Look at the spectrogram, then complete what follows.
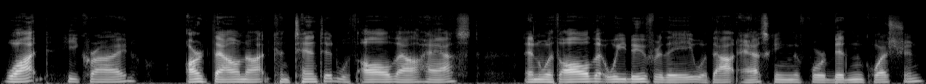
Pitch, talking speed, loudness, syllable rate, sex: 115 Hz, 155 wpm, -20 LUFS, 3.9 syllables/s, male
